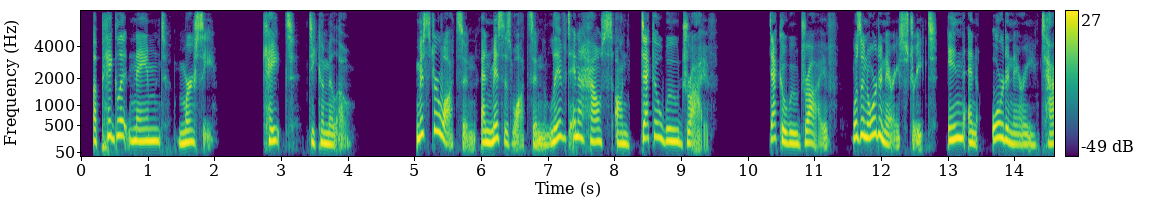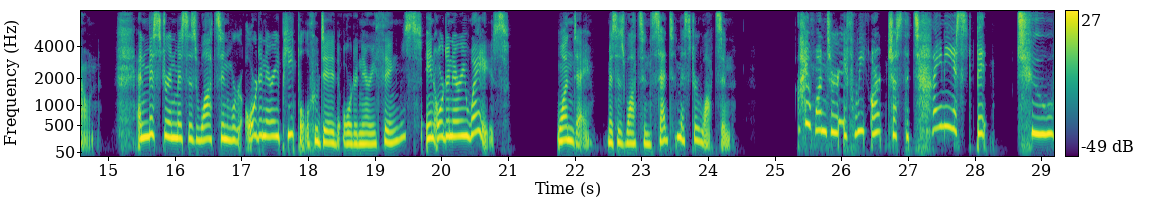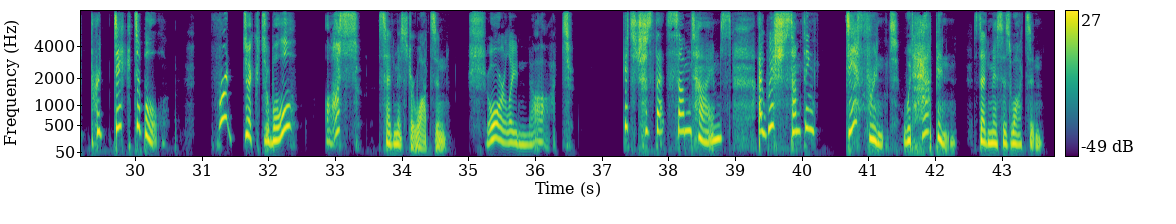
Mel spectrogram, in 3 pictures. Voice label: Audiobook; A Piglet Named Mercy by Kate DiCamillo

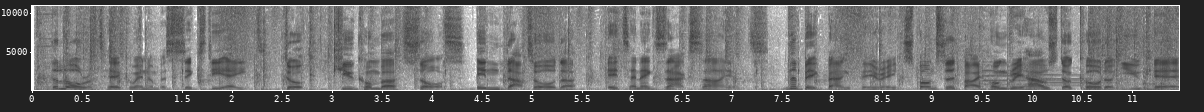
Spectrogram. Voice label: COMMERCIAL; HungryHouse

